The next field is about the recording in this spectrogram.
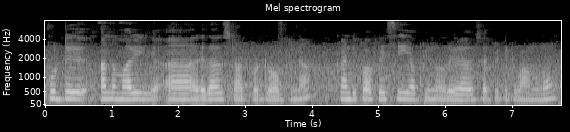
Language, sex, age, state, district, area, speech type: Tamil, female, 45-60, Tamil Nadu, Mayiladuthurai, urban, spontaneous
